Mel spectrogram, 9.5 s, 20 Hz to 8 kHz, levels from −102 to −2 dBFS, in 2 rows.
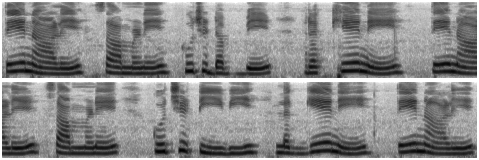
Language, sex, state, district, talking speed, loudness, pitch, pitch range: Punjabi, female, Punjab, Pathankot, 105 wpm, -13 LUFS, 240 Hz, 220-280 Hz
